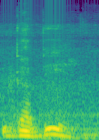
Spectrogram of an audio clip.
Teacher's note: So the second syllable has the accent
